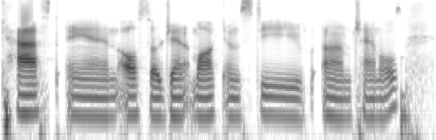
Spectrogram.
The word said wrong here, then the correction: Canals: and Stephen I, Canals.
